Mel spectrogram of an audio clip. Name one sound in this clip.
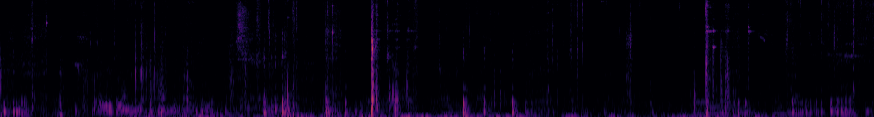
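Footsteps crunch on loose rocky ground.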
